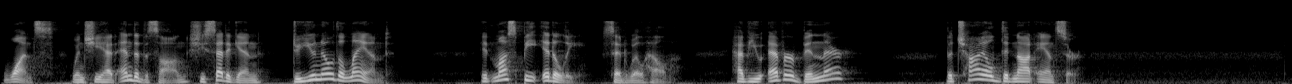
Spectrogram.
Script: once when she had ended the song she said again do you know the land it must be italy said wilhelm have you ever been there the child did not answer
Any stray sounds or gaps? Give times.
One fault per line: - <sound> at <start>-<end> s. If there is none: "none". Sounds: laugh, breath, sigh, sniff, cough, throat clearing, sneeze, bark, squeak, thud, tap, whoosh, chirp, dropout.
none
